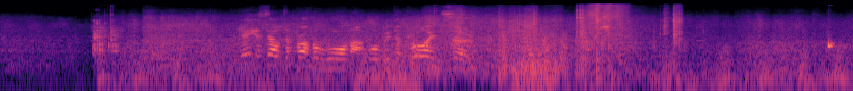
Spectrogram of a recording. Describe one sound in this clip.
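Wind rushes loudly past during a fast freefall.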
